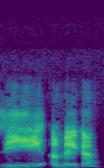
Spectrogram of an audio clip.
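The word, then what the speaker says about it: xEO Mega: omega i know it says x but it's pronounced z omega um it's the x sound and this one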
